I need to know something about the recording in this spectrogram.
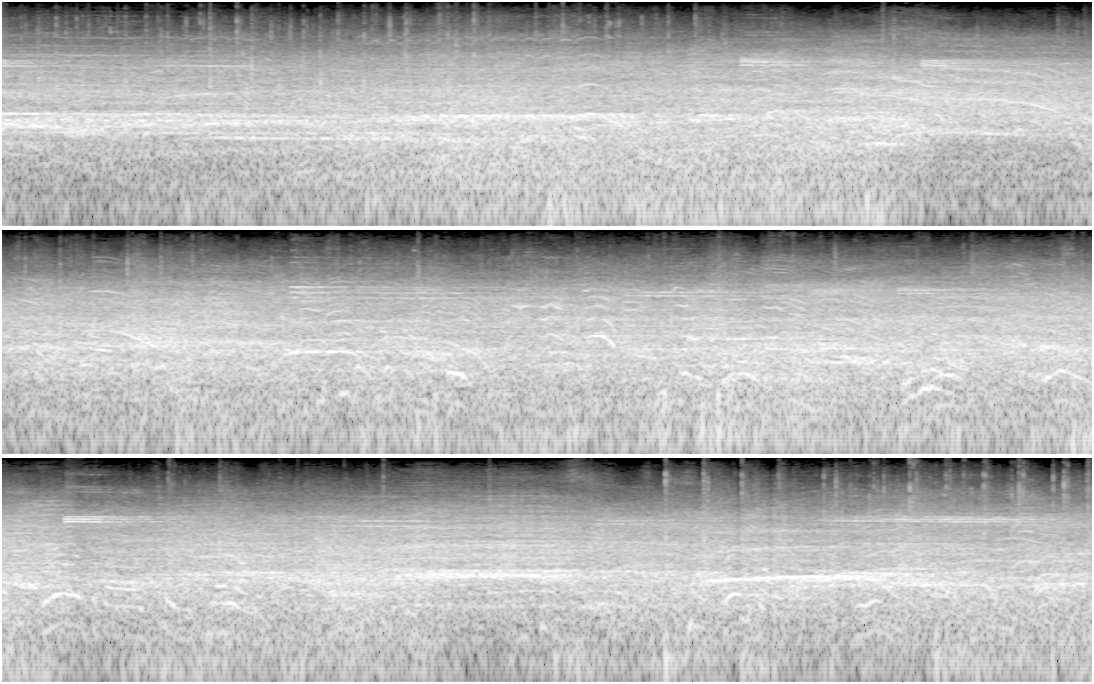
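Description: Many voices of young players and onlookers chatter and cheer, echoing through a large hall.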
